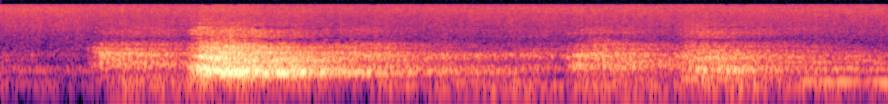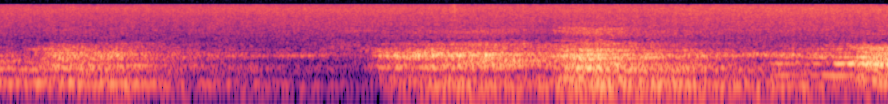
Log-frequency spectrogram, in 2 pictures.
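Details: Tiger roaring, harsh broad low bursts at about one, three to four and seven seconds, each with a loud rough onset then fading growl, rumbling continuously between them.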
